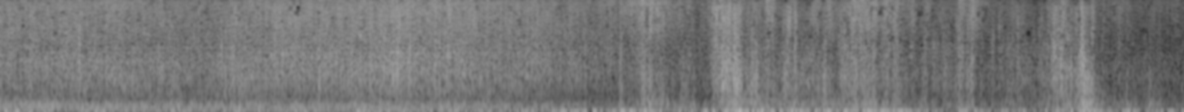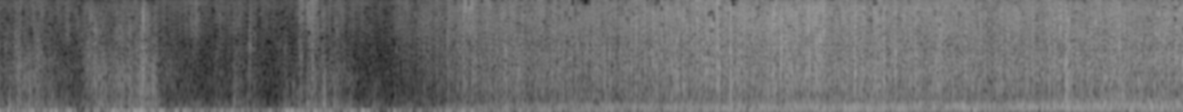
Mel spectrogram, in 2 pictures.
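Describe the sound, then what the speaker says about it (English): Steady rain falling outside in the Cairngorms, a continuous dense hiss and patter that carries on unbroken at moderate loudness, briefly thinning in the middle before filling back in. "it's still raining"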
